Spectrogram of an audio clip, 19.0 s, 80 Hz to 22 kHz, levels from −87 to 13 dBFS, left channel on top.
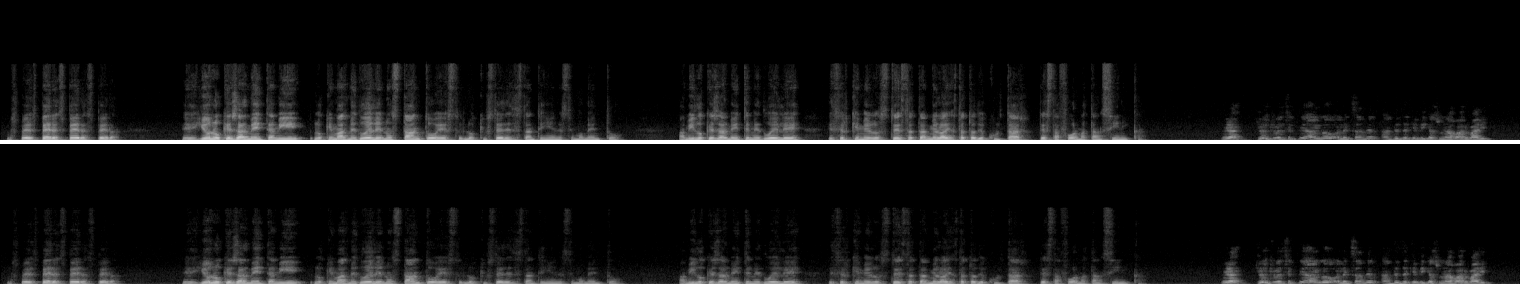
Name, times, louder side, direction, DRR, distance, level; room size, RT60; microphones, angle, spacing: voice 1, 0.3-1.5 2.3-7.7 8.5-10.0 10.4-14.1, left 5 dB, 80° left, 0.5 m, -24 dB
voice 2, 15.3-18.6, right 3 dB, 80° right, 1.5 m, -37 dB
6.5 x 3.3 x 2.4 m
head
